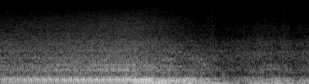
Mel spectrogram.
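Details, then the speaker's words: Car just started after battery replacement; held on throttle, revs sag unevenly toward stalling and won't hold idle, muffler also rusted through; rough unstable idle, owner suspects stuck idle air control valve needing reset. "maybe the IAC valve was stuck this thing is falling apart Florida car saw it here first it's running rough now"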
